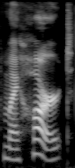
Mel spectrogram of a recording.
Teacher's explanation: Heart has a very open drop jaw uh sound. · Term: open drop jaw sound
